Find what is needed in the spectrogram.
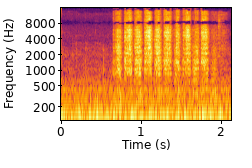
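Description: A coin scratching the coating off a scratch-off lottery ticket in rapid back-and-forth strokes, starting just under a second in.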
